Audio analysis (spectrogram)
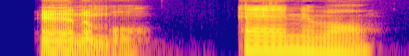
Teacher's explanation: So the middle sound, are you recognizing the pattern? The schwa occurs in that unstressed middle sound.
